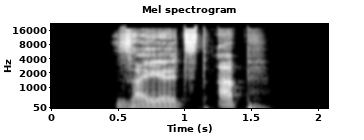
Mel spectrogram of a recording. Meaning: second-person singular present of abseilen
- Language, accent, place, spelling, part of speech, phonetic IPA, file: German, Germany, Berlin, seilst ab, verb, [ˌzaɪ̯lst ˈap], De-seilst ab.ogg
